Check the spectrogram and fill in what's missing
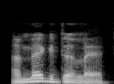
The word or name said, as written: amygdalate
